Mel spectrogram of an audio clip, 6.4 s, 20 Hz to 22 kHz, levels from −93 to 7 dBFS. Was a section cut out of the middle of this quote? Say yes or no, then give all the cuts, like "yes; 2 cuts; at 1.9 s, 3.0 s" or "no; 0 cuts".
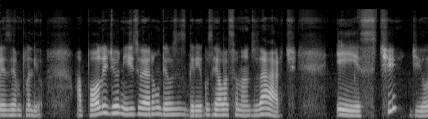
no; 0 cuts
